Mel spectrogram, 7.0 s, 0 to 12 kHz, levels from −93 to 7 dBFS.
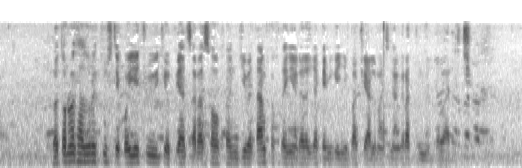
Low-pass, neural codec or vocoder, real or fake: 7.2 kHz; none; real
